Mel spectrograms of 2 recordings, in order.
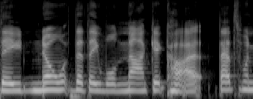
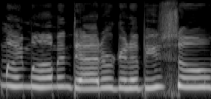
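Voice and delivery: higher, mock whining voice; 6 semitones higher than usual. Retelling a movie scene after the police are called: imitating someone whining. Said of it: "he's, like, whining".

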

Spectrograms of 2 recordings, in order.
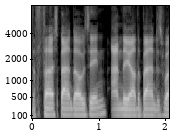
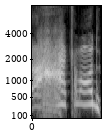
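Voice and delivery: put-on, very high screaming cry; 4 dB louder than usual. Speaker retells dragging aching legs along the beach, retelling screaming at oneself. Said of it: "screaming at myself".

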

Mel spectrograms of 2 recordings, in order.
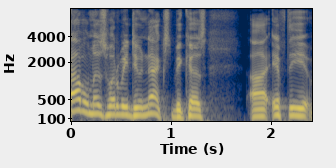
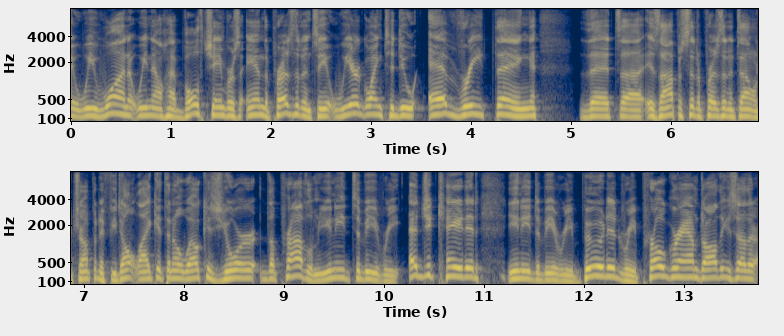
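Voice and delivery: ordinary delivery

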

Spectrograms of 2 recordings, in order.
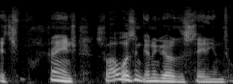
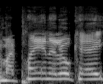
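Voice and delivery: very high-pitched, unsure-sounding voice; 10 semitones higher than usual. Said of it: "if you know C C's voice".

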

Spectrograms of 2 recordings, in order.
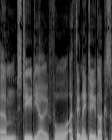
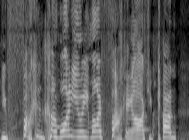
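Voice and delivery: put-on very high, livid drunken voice; 6 dB louder than usual. Retelling a livid visitor at the door, imitating drunk Karen Brady. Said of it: "She sounds drunk".

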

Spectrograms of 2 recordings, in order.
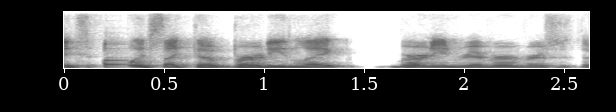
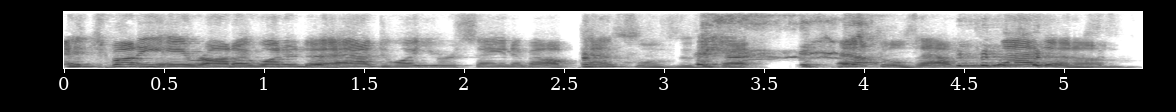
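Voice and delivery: deferential, yielding delivery in a higher tone; 9 semitones higher than usual. Doing an impression for the others: imitating someone deferring to A-Rod. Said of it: "That was a really good impression".

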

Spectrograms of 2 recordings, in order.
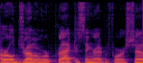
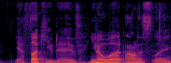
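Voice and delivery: plain

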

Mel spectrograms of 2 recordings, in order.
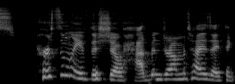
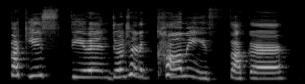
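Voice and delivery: loud, very high mock drunken tirade; 9 semitones higher, 7 dB louder than usual. Performing a favorite quote in which Kristen tells off Steven, imitating Kristen's drunk voice. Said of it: "I'm going to do it in Kristen's drunk voice".

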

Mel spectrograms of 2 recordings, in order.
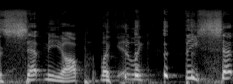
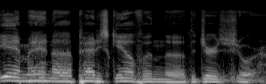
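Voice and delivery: very low, slow, unhurried, rambling rock-star voice; 9 semitones lower, 6 dB quieter than usual. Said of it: "Every time [name] does an impression of someone".

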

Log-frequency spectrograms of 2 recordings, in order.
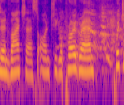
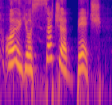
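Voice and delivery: playfully angry, put-on angry tone; 3 semitones higher than usual. Playing an angry-compliments game on a show, giving a mock-angry compliment. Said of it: "Angry compliments".

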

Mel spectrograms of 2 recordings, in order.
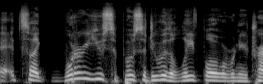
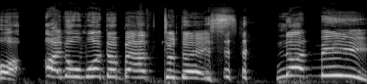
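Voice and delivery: very high, loud, slow, drawn-out dopey voice; 12 semitones higher, 5 dB louder than usual. Voicing a dog who refuses a bath: Cookie Monster voice. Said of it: "I feel like Simba talks like Cookie Monster".

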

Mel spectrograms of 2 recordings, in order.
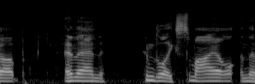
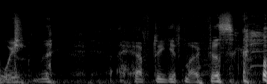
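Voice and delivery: raspy put-on villain voice, lower and quieter; 5 semitones lower, 6 dB quieter than usual. Acting out a waiting-room bit with another speaker: raspy Darth Vader voice. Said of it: "Sounds a little raspy there, Darth".

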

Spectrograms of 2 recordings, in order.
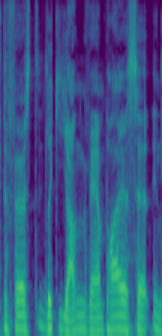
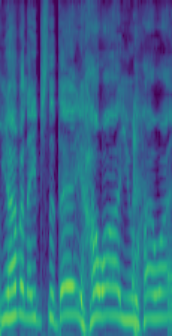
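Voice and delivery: put-on very high-pitched elderly man's voice; 11 semitones higher, 4 dB louder than usual. Retelling a show scene where an aged muse talks to a vampire: old man voice. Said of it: "he's like a really old man".

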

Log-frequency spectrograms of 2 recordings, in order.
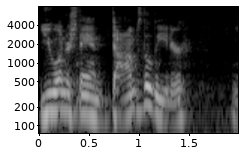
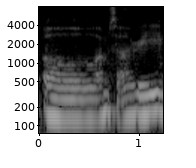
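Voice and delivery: mock sheepish tone, quieter and slower; 5 dB quieter than usual. Retelling a scene where Dom scolds Vince: imitating Vince's puppy-dog apology. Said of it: "turn into a little puppy dog".

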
